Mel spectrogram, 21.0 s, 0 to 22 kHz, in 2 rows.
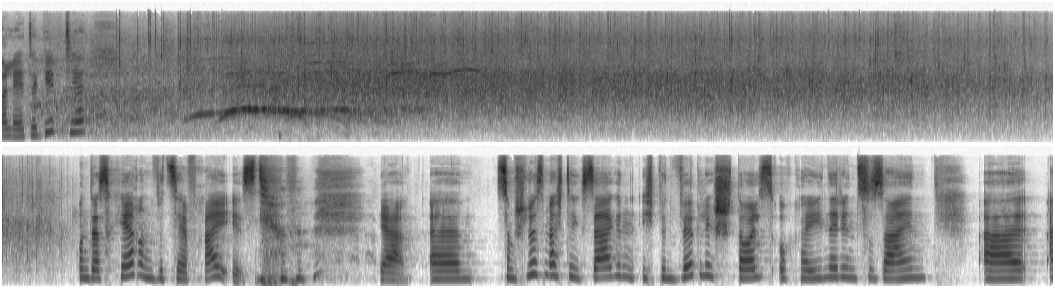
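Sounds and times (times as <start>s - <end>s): audience applauding: 0.6s - 11.3s.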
